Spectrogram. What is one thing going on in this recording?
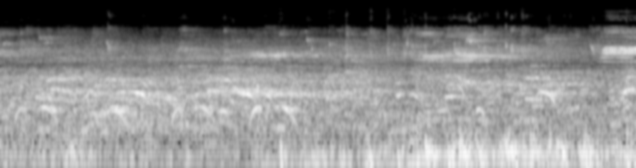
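Sneakers squeak sharply on a hard court again and again.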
